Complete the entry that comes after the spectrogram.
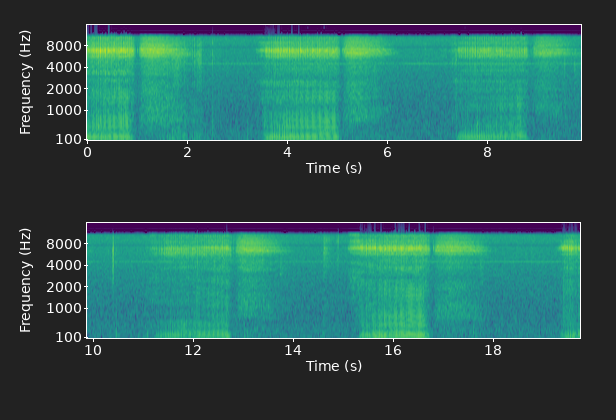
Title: Snoring Bulldog - chrapiący pies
